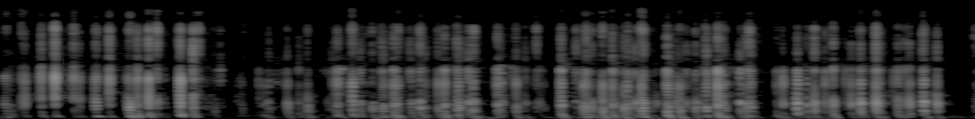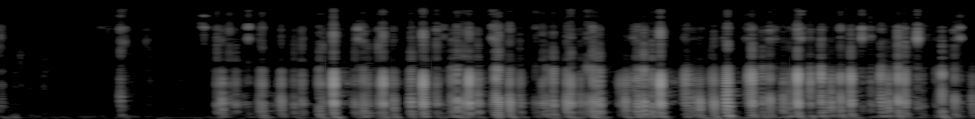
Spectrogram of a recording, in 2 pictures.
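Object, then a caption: Plastic phone case with stickers. Long green nails tap and scratch quickly across a cream plastic phone case with bunny and sticker decorations, fitted on a phone. The result is a dense run of light, crisp plastic clicks and scrapes centered in the mids, with brief near-silence around the five-second mark before the tapping resumes just as busily.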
